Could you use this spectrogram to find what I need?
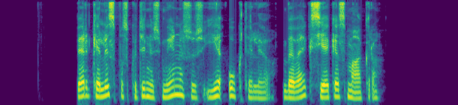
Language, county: Lithuanian, Kaunas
